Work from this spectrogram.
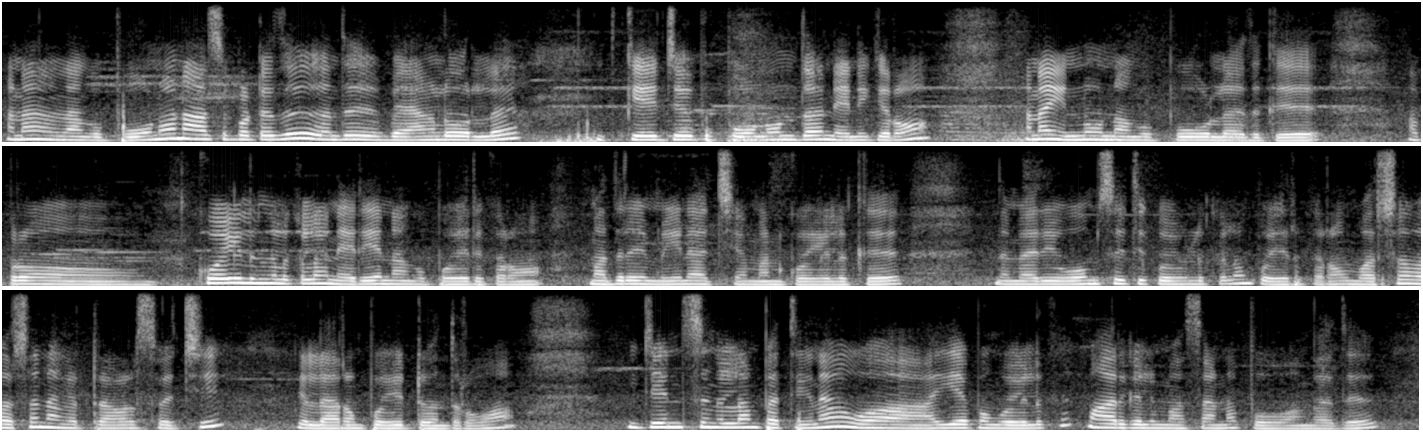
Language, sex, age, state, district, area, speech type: Tamil, female, 45-60, Tamil Nadu, Dharmapuri, rural, spontaneous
